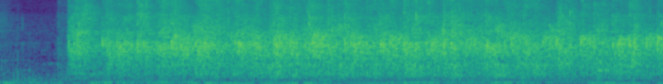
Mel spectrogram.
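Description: Audience applause for a storyteller at the Sabałowe Bajania folk storytelling festival in Bukowina Tatrzańska: after a brief quieter moment, dense, steady clapping from a large crowd swells and holds loudly to the end.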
